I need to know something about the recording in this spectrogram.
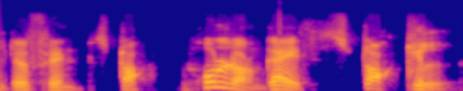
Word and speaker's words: Stockal: stock hold on guys stockhill right that's how i'm supposed to pronounce it right it's talking yeah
